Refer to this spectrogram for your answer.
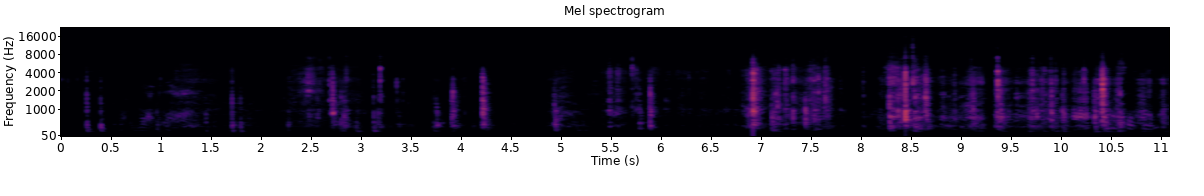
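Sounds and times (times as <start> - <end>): plastic packaging crackling: 2.3 - 4.2, 5.4 - 11.0.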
